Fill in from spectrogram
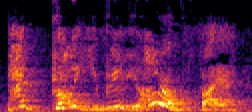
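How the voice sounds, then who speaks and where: A woman's voice: very high-pitched, sing-song, a little fast, a bit bright, far from the mic, pitched above the performer's own voice, exaggerated voice. A woman voicing a cheeky, polite young boy who talks eagerly, recorded in an echoey room. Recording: echoey room, faint hiss.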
